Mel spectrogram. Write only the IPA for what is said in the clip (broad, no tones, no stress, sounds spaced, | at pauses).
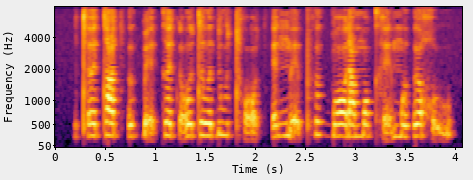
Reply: tʼ ɜ t ɑ t͡sʼ ɵ k͡p ɛ̰ k ɜ t ɾ ɔ̰ o̯ t ɤ ɗ u tʰ ɔ̰ t͡sʼ ɛ ŋ͡m ɛ̰ pʰ ɵ ɡ͡b ɔ ɾ ɑ m ɔ kʰ ɛ̰ m ɤ ʔ ɵ χ ṵ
